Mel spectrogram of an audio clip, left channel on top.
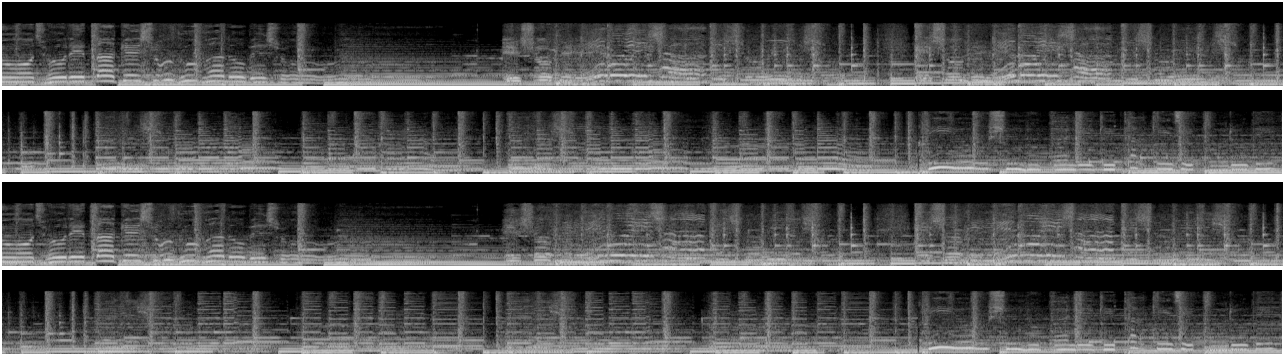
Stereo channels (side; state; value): both; normal; correlation 0.60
